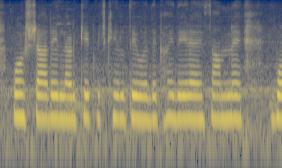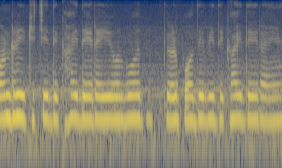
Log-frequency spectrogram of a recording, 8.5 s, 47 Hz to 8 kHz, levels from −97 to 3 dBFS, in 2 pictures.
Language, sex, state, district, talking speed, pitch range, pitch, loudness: Hindi, female, Bihar, Begusarai, 170 wpm, 210-220 Hz, 215 Hz, -17 LUFS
